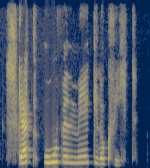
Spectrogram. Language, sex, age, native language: Icelandic, male, 9, Icelandic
